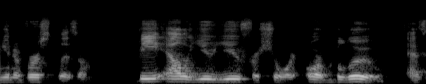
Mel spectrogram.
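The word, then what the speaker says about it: BLUU: lives of unitarian universalism b-l-u-u for short or blue as it's pronounced one of the things you'll see the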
